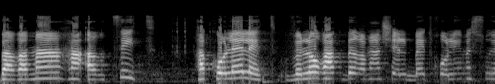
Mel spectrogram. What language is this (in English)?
Hebrew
